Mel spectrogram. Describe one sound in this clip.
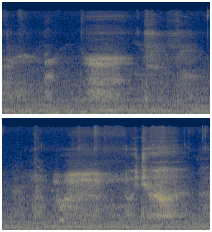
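A man blows out sharp, rhythmic breaths close by.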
